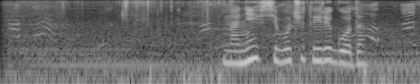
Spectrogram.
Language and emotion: Russian, neutral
